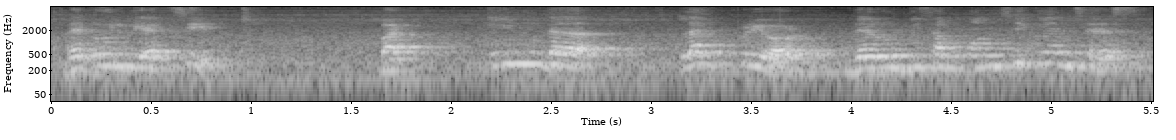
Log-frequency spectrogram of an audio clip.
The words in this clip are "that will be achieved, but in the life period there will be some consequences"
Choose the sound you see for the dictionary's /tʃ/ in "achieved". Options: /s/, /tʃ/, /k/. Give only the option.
/s/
